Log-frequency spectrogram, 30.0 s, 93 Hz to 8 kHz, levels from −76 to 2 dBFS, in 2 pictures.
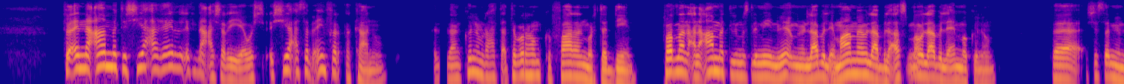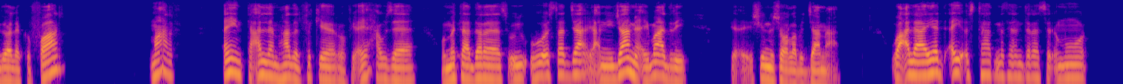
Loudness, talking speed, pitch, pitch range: -21 LUFS, 120 wpm, 130 Hz, 115-155 Hz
